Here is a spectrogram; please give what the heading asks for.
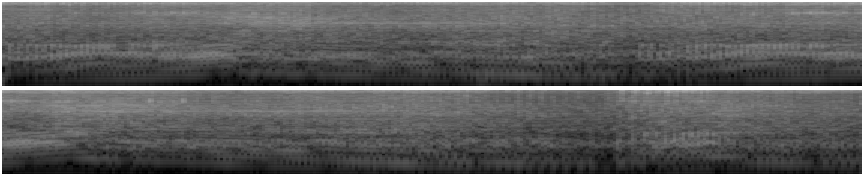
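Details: Honda Sonic motorcycle, hard to start and weak to accelerate: revs swell and fall in slow, labored surges and bog; the mechanic suspects low compression and vacuum-operated valves rather than the carburetor.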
